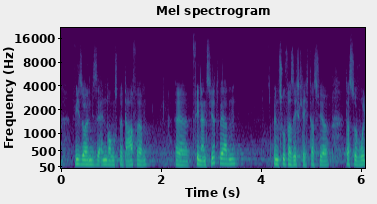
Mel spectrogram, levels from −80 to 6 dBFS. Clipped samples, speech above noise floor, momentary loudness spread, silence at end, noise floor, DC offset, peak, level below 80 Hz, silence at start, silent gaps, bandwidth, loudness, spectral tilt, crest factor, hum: under 0.1%; 24 dB; 8 LU; 0 s; -50 dBFS; under 0.1%; -10 dBFS; -66 dBFS; 0 s; none; 14.5 kHz; -27 LUFS; -7.5 dB/octave; 16 dB; none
